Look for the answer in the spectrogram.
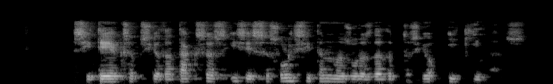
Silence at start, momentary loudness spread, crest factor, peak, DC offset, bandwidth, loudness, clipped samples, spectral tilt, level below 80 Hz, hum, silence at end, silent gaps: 0.75 s; 17 LU; 22 dB; -8 dBFS; under 0.1%; 8.2 kHz; -27 LUFS; under 0.1%; -2.5 dB/octave; -70 dBFS; none; 0.3 s; none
